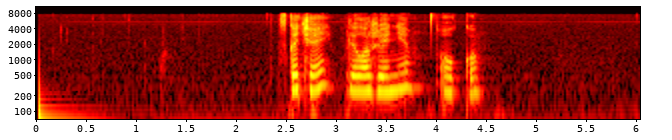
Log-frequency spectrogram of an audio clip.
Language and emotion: Russian, neutral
